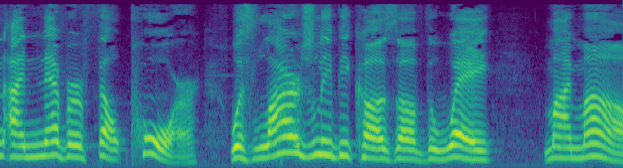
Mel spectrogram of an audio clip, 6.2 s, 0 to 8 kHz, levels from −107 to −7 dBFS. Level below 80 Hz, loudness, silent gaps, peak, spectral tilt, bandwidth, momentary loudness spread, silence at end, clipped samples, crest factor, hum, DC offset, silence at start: -74 dBFS; -25 LUFS; none; -10 dBFS; -6.5 dB/octave; 7.6 kHz; 8 LU; 0 s; under 0.1%; 14 dB; none; under 0.1%; 0 s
